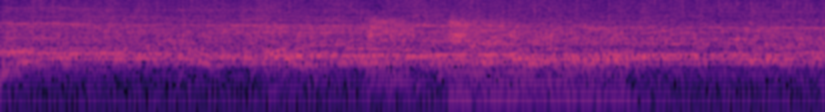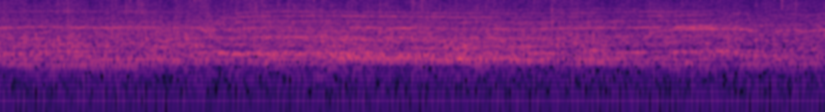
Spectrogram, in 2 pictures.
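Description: Rock club crowd cheering, whooping and whistling after a song ends, over a steady low amplifier hum. A short low note sounds about two seconds in.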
